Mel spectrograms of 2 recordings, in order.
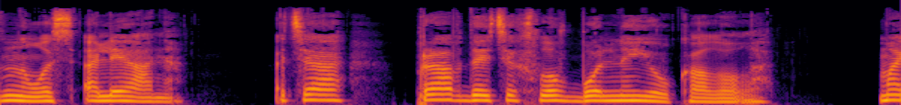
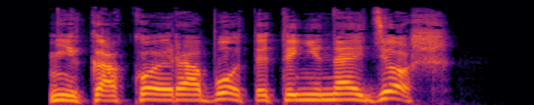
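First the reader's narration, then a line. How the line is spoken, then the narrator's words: Growling stepmother. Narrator (Russian): прорычала мачеха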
